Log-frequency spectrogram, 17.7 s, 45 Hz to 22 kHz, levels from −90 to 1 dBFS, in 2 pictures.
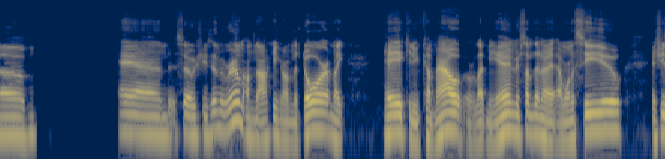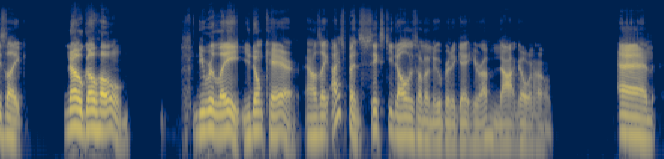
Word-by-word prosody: um 120 Hz, -1 st, -6 dB, 1.1 s
and 120 Hz, -3 st, -5 dB
so, 120 Hz, +2 st, -6 dB
she's 120 Hz, +1 st, -13 dB
in 145 Hz, 0 st, -6 dB
the 140 Hz, -, -8 dB
room, 205 Hz, +6 st, -1 dB
I'm 110 Hz, -2 st, -8 dB
knocking 105 Hz, +2 st, -6 dB
on 95 Hz, -1 st, -8 dB
the 90 Hz, -, -9 dB
door, 140 Hz, -, +1 dB
I'm 125 Hz, -, -8 dB
like, 100 Hz, -2 st, -7 dB, 0.5 s
"Hey, 125 Hz, +2 st, +1 dB
can 110 Hz, -5 st, -12 dB
you 90 Hz, -, -7 dB
come 105 Hz, -, -6 dB
out 140 Hz, +1 st, +4 dB
or 90 Hz, -2 st, -15 dB
let 95 Hz, +2 st, -5 dB
me 90 Hz, +2 st, -8 dB
in 130 Hz, +2 st, 0 dB
or 130 Hz, -, -5 dB
something? 125 Hz, -1 st, -4 dB
I 100 Hz, -3 st, -1 dB
I 90 Hz, -, -7 dB
wanna 100 Hz, +2 st, -6 dB
see 135 Hz, +5 st, -1 dB
you." 140 Hz, 0 st, -1 dB, 0.4 s
And 110 Hz, -, -9 dB
she's 125 Hz, -2 st, -4 dB
like, 110 Hz, -4 st, 0 dB, 0.5 s
"No, 155 Hz, +1 st, +9 dB
go 150 Hz, 0 st, +7 dB
home. 140 Hz, -, +4 dB, 0.9 s
You 135 Hz, +3 st, -1 dB
were 150 Hz, -, +5 dB
late, 130 Hz, -5 st, +5 dB
you 115 Hz, +2 st, -6 dB
don't 140 Hz, -1 st, +1 dB
care." 125 Hz, +1 st, +1 dB
And 115 Hz, -, -5 dB
I -, -, 0 dB
was 115 Hz, -, -2 dB
like, 125 Hz, -1 st, 0 dB
"I -, -, +2 dB
spent 260 Hz, -, -3 dB
$60 130 Hz, -6 st, -2 dB
on 105 Hz, -2 st, -4 dB
an 95 Hz, -, -6 dB
Uber 95 Hz, 0 st, -7 dB
to 90 Hz, -, -8 dB
get 95 Hz, -3 st, -5 dB
here, 95 Hz, +1 st, -8 dB
I'm 105 Hz, -2 st, -7 dB
not 85 Hz, -1 st, -2 dB
going 80 Hz, -1 st, -7 dB
home." 80 Hz, -3 st, -14 dB, 0.9 s
And 120 Hz, -5 st, +5 dB
120 Hz, 205 wpm, -23 LUFS, 100-135 Hz, 1.1 s, No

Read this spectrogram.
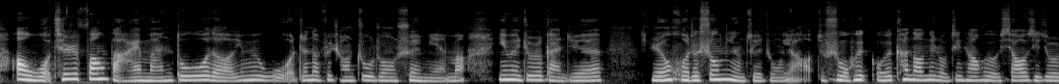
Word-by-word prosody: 哦， 235 Hz, -, +10 dB
我 180 Hz, -4 st, +4 dB
其 245 Hz, +1 st, +1 dB
实 250 Hz, -, +4 dB
方 255 Hz, +1 st, +5 dB
法 -, -, 0 dB
还 165 Hz, +3 st, -1 dB
蛮 170 Hz, +1 st, 0 dB
多 195 Hz, +2 st, +2 dB
的， 165 Hz, -4 st, -1 dB
因 190 Hz, +2 st, -1 dB
为 205 Hz, -, +2 dB
我 185 Hz, -5 st, -4 dB
真 195 Hz, -, -3 dB
的 205 Hz, -, +1 dB
非 200 Hz, +3 st, -5 dB
常 175 Hz, -2 st, -4 dB
注 185 Hz, 0 st, -3 dB
重 175 Hz, -1 st, -3 dB
睡 175 Hz, 0 st, -2 dB
眠 150 Hz, -2 st, -7 dB
嘛。 170 Hz, 0 st, -3 dB, 0.3 s
因 220 Hz, 0 st, +3 dB
为 215 Hz, -2 st, +5 dB
就 205 Hz, +1 st, -1 dB
是 200 Hz, -, +1 dB
感 180 Hz, -4 st, -3 dB
觉， 170 Hz, +2 st, -3 dB, 0.5 s
人 195 Hz, +2 st, +4 dB
活 210 Hz, -4 st, +1 dB
着 190 Hz, -, +2 dB
生 225 Hz, +3 st, +3 dB
命 205 Hz, -8 st, +3 dB
最 170 Hz, 0 st, -5 dB
重 160 Hz, -1 st, -8 dB
要， -, -, -7 dB
就 185 Hz, -, -9 dB
是 205 Hz, +4 st, -4 dB
我 195 Hz, -, +3 dB
会 210 Hz, +2 st, +3 dB
我 185 Hz, -, -1 dB
会 190 Hz, +2 st, 0 dB
看 225 Hz, +3 st, 0 dB
到 205 Hz, -1 st, +3 dB
那 205 Hz, 0 st, +1 dB
种 180 Hz, -4 st, -4 dB
经 195 Hz, +1 st, -3 dB
常 185 Hz, -1 st, -1 dB
会 190 Hz, -, -2 dB
有 170 Hz, -2 st, -4 dB
消 185 Hz, +2 st, -2 dB
息 180 Hz, -1 st, -5 dB
就 175 Hz, 0 st, -4 dB
185 Hz, 300 characters per minute, -19 LUFS, 175-205 Hz, 0.5 s, 哦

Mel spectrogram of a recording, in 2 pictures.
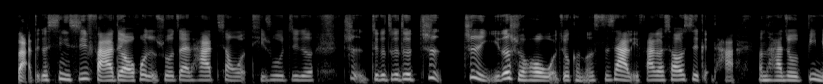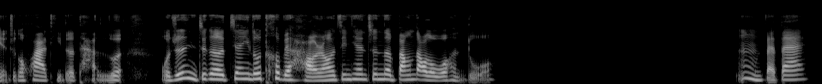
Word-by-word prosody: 把 -, -, +8 dB
这 -, -, -11 dB
个 205 Hz, -, -1 dB
信 225 Hz, +2 st, -3 dB
息 255 Hz, +5 st, -2 dB
发 190 Hz, -6 st, +8 dB
掉， 190 Hz, -2 st, +4 dB
或 230 Hz, -, -2 dB
者 -, -, -4 dB
说 205 Hz, -2 st, -5 dB
在 200 Hz, -1 st, +1 dB
他 200 Hz, +1 st, +4 dB
向 185 Hz, -, -6 dB
我 180 Hz, -, -7 dB
提 185 Hz, -, -13 dB
出 205 Hz, +2 st, -8 dB
这 200 Hz, +1 st, -11 dB
个 195 Hz, 0 st, -5 dB, 0.3 s
质 -, -, -10 dB
这 220 Hz, -, -5 dB
个 220 Hz, -, -1 dB
这 225 Hz, +2 st, -7 dB
个 -, -, +1 dB
这 240 Hz, -, -1 dB
个 -, -, -9 dB
质 305 Hz, +8 st, -4 dB, 0.2 s
质 315 Hz, -8 st, +1 dB
疑 190 Hz, 0 st, -8 dB
的 280 Hz, +2 st, +6 dB
时 225 Hz, -7 st, -1 dB
候， 195 Hz, -1 st, +3 dB
我 180 Hz, -, -2 dB
就 195 Hz, -, -4 dB
可 190 Hz, -1 st, -9 dB
能 190 Hz, +2 st, -9 dB
私 205 Hz, +1 st, -8 dB
下 210 Hz, -2 st, +7 dB
里 195 Hz, -, -9 dB
发 200 Hz, +1 st, +1 dB
个 200 Hz, 0 st, 0 dB
消 210 Hz, +1 st, +2 dB
息 215 Hz, 0 st, -4 dB
给 -, -, -9 dB
他， -, -, -6 dB, 0.2 s
让 195 Hz, -, -4 dB
他 195 Hz, 0 st, -1 dB
就 190 Hz, -1 st, -1 dB
避 235 Hz, +6 st, -6 dB
免 195 Hz, -, -5 dB
这 185 Hz, -, -12 dB
个 185 Hz, -, -3 dB
话 195 Hz, -1 st, +3 dB
题 -, -, -15 dB
的 -, -, -5 dB
谈 -, -, -9 dB
论。 -, -, -3 dB, 0.4 s
我 190 Hz, -, -4 dB
觉 210 Hz, -, -1 dB
得 265 Hz, -, +4 dB
你 270 Hz, -4 st, +1 dB
这 245 Hz, +3 st, -3 dB
个 230 Hz, -2 st, +5 dB
建 260 Hz, +5 st, -1 dB
议 255 Hz, -, 0 dB
都 255 Hz, +1 st, +3 dB
特 280 Hz, +1 st, -1 dB
别 215 Hz, -, +3 dB
好， 185 Hz, -4 st, +2 dB
然 185 Hz, +2 st, +3 dB
后 205 Hz, -, +3 dB
今 230 Hz, +2 st, -4 dB
天 240 Hz, 0 st, -1 dB
真 240 Hz, +1 st, -3 dB
的 235 Hz, -1 st, +2 dB
帮 215 Hz, +1 st, +2 dB
到 220 Hz, -2 st, +4 dB
了 190 Hz, -, +2 dB
我 185 Hz, +1 st, -1 dB
很 190 Hz, -2 st, -10 dB
多。 225 Hz, -, -15 dB, 2.4 s
嗯， 250 Hz, -8 st, -5 dB
拜 -, -, -2 dB
拜。 215 Hz, +2 st, 0 dB
205 Hz, 305 characters per minute, -26 LUFS, 195-230 Hz, 2.4 s, 把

